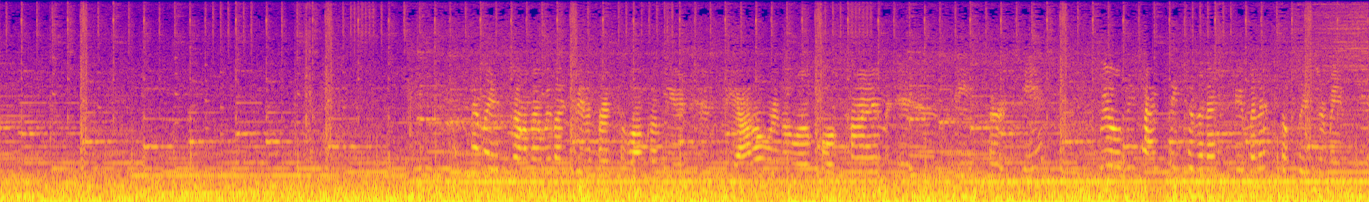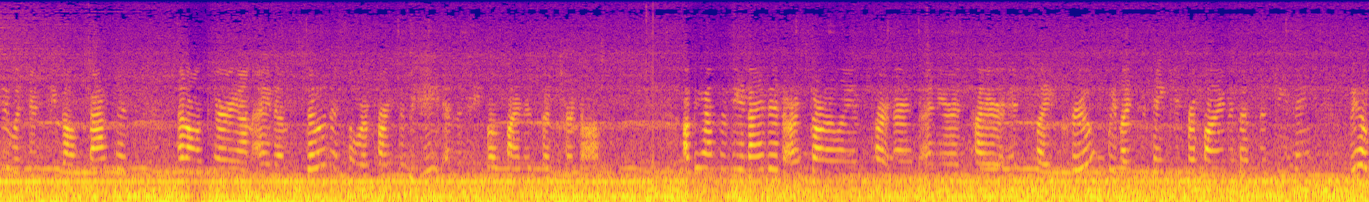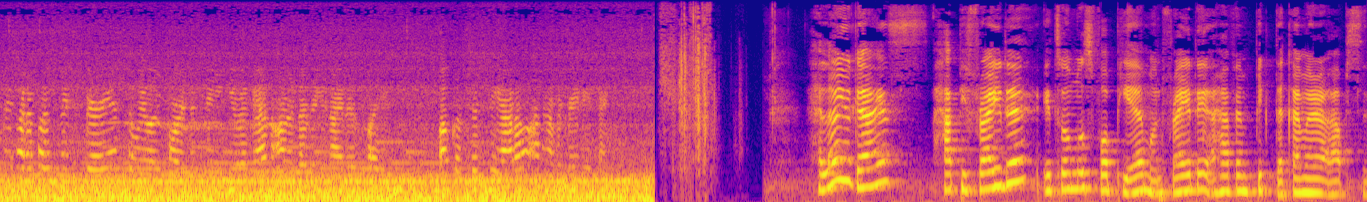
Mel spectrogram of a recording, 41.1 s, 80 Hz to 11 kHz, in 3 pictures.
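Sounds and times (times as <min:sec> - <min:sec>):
jet engine rumble: 0:00.0 - 0:34.0.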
